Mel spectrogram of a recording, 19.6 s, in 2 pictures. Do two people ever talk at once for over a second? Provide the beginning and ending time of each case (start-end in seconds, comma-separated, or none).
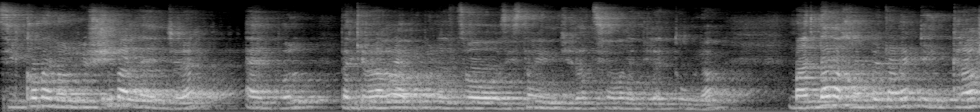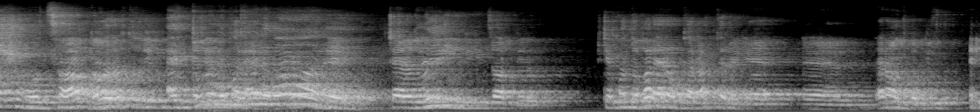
11.7-13.3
